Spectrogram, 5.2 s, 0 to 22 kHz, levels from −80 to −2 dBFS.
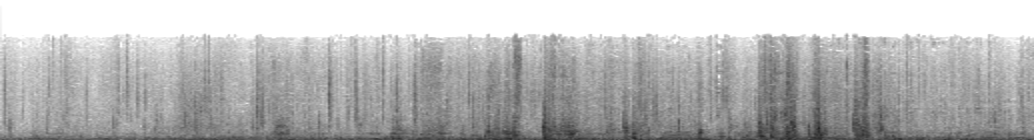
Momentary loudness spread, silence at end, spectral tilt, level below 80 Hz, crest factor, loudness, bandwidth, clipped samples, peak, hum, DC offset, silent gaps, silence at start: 12 LU; 0 s; -3.5 dB/octave; -34 dBFS; 20 dB; -21 LUFS; 17 kHz; under 0.1%; -2 dBFS; none; under 0.1%; none; 0 s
